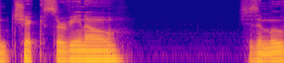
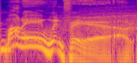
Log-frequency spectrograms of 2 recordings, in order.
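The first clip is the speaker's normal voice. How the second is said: high, slow announcer sliding into English; bad impression with an English-accent tinge; Vin Scully; 8 semitones higher, much slower than usual. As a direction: draw the name out like an announcer. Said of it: "An English accent?".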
